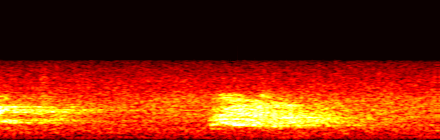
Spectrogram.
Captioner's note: creature continues barking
